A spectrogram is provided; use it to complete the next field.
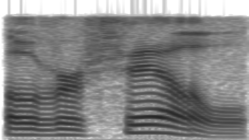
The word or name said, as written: overfill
